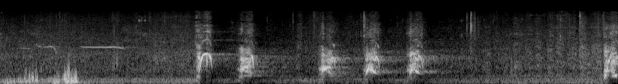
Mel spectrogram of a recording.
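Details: A dog at a dog park barks in a run of short yelping barks roughly every half second, after a brief whistle-like tone and low rumble at the start.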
